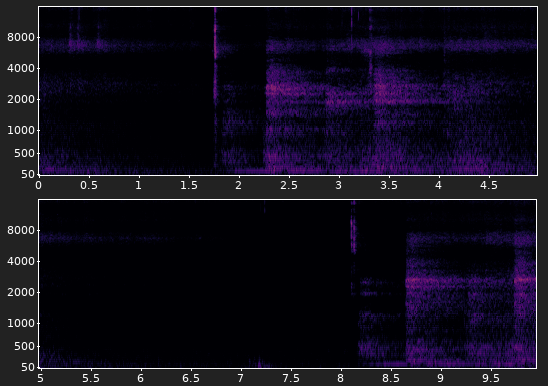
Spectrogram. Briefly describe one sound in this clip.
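An elevator button clicks when pressed.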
